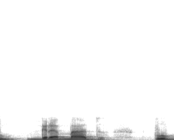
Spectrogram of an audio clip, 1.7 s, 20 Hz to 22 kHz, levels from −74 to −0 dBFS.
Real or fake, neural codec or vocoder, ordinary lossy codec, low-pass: real; none; none; 3.6 kHz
